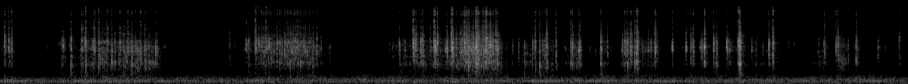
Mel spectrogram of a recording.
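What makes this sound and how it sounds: Fingertips quickly tap the letter keys of a black plastic computer keyboard with hollow keys, producing rapid, bright, dry clicks with almost no ring. Between bursts of clicking come stretches of soft, hissy scratching across the keys.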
